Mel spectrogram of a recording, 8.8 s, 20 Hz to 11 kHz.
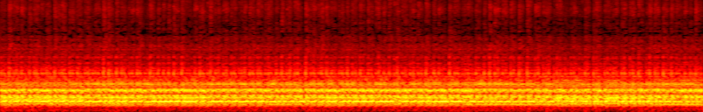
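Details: Yamaha DTR 125 two-stroke with engine from a 2007 electric-start bike, first start after new unrestricted Gilera SC CDI, new seals, powervalve fully open, 240 main jet, Big One exhaust; steady crisp buzz, no misses, knocks or rattles, running normally.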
